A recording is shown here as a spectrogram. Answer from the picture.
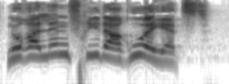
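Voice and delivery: put-on a teacher cutting off two chattering girls; teacher shouting. A narrator's reading.

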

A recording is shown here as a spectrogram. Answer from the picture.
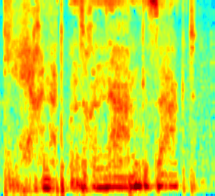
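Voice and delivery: high, hushed voiceless whisper; starstruck, breath-only whisper; awed whisper. A narrator's reading. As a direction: whisper it in wonder.

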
